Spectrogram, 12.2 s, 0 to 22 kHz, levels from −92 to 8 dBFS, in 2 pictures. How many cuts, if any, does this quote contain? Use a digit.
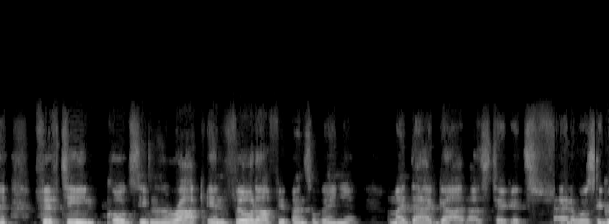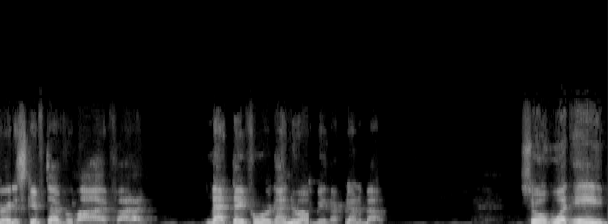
8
